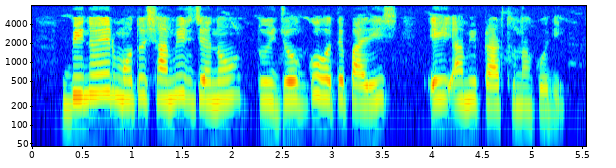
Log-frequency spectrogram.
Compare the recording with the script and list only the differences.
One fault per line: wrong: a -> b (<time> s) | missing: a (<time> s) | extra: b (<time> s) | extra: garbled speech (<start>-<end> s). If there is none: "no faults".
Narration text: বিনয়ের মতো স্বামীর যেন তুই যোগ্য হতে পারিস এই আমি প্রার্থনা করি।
no faults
